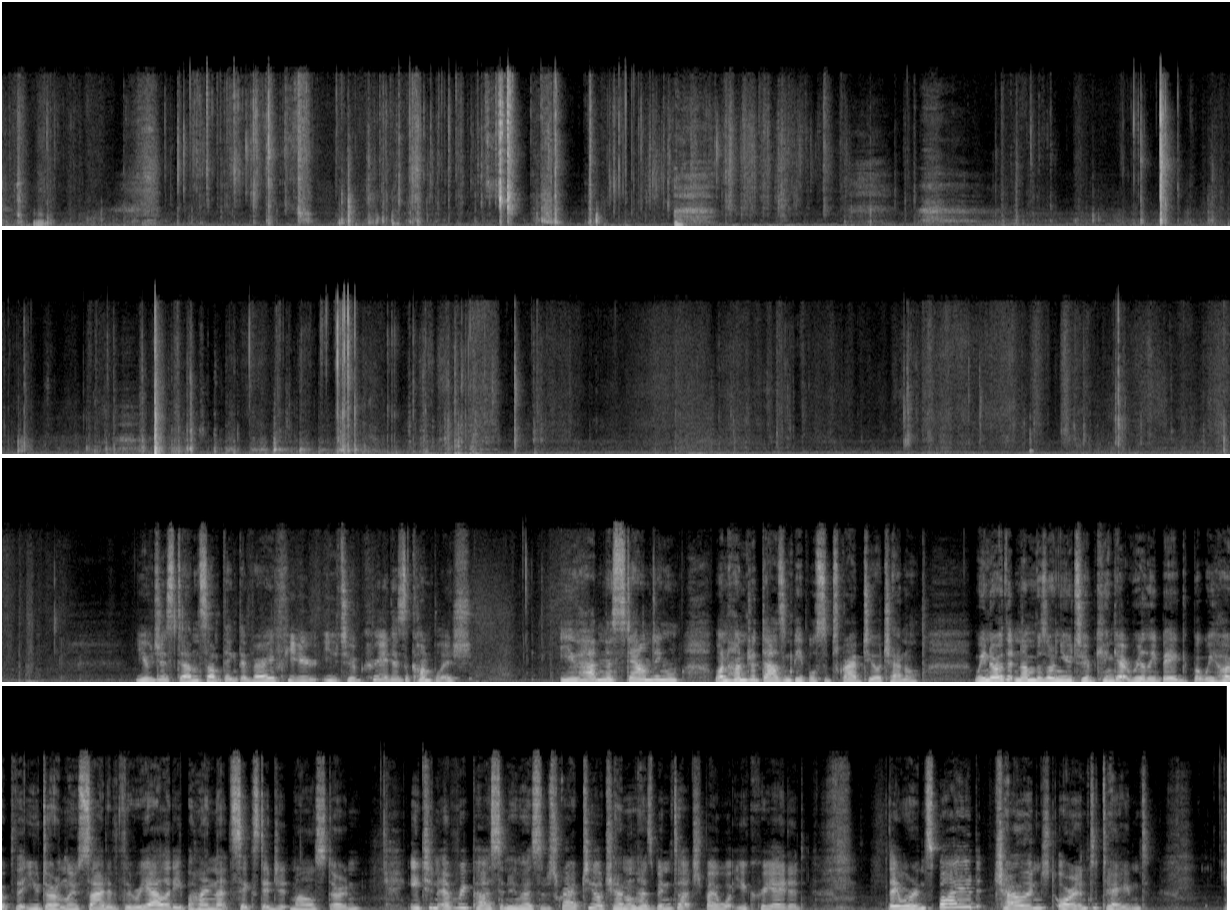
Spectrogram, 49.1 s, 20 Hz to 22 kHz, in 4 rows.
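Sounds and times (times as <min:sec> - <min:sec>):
packaging tearing and crinkling: 0:01.6 - 0:08.4, 0:13.8 - 0:17.5.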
